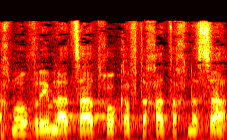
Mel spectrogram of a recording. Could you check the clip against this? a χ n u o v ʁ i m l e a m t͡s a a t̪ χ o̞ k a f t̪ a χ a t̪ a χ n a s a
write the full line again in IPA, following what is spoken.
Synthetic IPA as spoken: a χ n u o v ʁ i m l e a t͡s a a t̪ χ o̞ k a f t̪ a χ a t̪ a χ n a s a

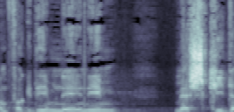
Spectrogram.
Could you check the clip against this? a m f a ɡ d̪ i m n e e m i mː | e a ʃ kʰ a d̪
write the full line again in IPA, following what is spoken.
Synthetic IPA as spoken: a m f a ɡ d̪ i m n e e n i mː | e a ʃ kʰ i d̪

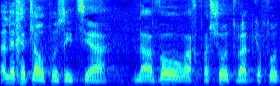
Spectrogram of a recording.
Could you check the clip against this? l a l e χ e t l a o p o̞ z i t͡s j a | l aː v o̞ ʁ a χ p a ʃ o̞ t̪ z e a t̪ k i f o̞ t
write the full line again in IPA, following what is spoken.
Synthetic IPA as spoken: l a l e χ e t l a o p o̞ z i t͡s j a | l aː v o̞ ʁ a χ p a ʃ o̞ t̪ v e a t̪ k a f o̞ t

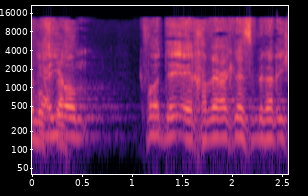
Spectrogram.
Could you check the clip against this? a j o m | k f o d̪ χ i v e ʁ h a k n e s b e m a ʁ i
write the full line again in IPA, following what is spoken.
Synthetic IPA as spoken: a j o m | k v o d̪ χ a v e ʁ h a k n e s b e n a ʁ i

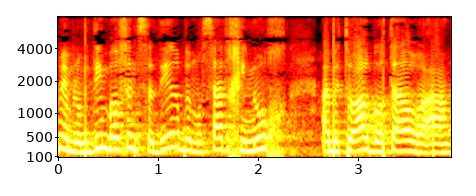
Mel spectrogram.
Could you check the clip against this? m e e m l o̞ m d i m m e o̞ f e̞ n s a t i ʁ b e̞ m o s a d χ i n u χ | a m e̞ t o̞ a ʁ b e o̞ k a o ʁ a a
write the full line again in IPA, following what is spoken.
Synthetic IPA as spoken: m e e m l o̞ m d i m b e o̞ f e̞ n s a d i ʁ b e̞ m o s a d χ i n u χ | a m e̞ t o̞ a ʁ b e o̞ t a o ʁ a a

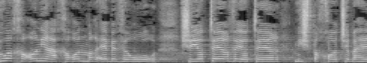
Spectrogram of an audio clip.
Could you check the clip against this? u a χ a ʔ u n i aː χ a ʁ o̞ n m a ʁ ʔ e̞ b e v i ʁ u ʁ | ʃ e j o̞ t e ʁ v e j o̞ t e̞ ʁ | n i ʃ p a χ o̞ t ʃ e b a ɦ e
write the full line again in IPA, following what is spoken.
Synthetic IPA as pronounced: u a χ a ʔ o n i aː χ a ʁ o̞ n m a ʁ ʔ e̞ b e v e ʁ u ʁ | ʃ e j o̞ t e ʁ v e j o̞ t e̞ ʁ | m i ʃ p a χ o̞ t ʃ e b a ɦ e

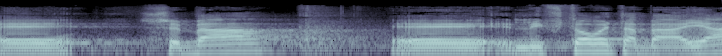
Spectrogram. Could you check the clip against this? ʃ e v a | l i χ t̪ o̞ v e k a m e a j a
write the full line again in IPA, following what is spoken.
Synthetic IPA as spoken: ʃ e b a | l i f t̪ o̞ ʁ e t a b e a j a

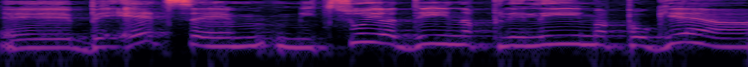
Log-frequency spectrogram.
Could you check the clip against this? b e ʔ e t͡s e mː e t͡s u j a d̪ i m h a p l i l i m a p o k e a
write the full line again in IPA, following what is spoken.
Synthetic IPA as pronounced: b e ʔ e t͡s e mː i t͡s u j a d̪ i n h a p l i l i m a p o ɡ e a

